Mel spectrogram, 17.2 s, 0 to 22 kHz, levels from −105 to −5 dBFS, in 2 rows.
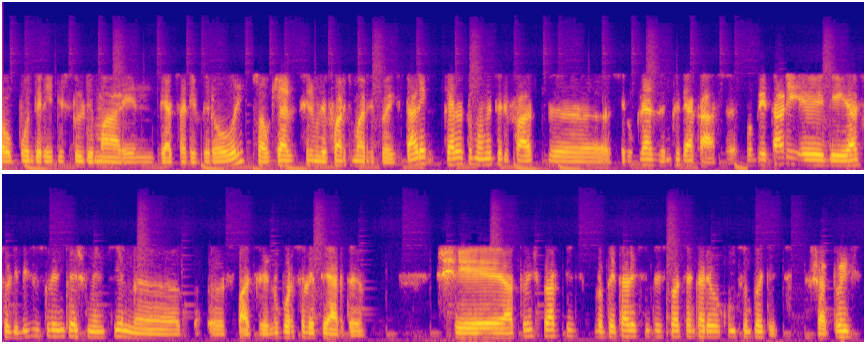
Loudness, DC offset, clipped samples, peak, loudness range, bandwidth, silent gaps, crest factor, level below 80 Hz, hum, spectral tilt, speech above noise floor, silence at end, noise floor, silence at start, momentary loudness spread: -20 LUFS; under 0.1%; under 0.1%; -6 dBFS; 3 LU; 9.8 kHz; none; 14 dB; -46 dBFS; none; -6.5 dB/octave; 26 dB; 0.1 s; -46 dBFS; 0 s; 9 LU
